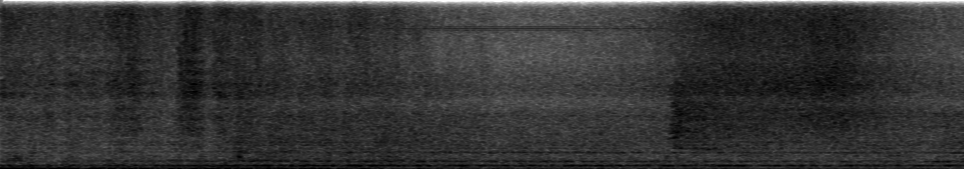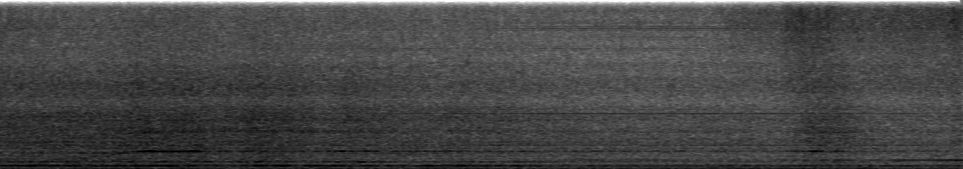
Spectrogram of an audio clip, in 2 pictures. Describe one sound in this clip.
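A train rumbles steadily along the rails with a low hum.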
